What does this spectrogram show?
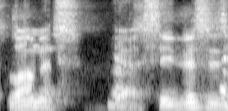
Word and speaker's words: Lummis: Who's the Loomis? Lummis. Yeah. See, this is how ignorant I am on politics. I can barely pronounce these people's names, and I'm hanging out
